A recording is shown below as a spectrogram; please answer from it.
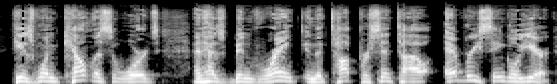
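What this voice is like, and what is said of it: Throaty radio-style voice. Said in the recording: “You have a great radio voice, by the way. Very throaty.”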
